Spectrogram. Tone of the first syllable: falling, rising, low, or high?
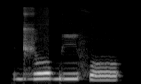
high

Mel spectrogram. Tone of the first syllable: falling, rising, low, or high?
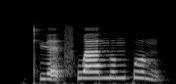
low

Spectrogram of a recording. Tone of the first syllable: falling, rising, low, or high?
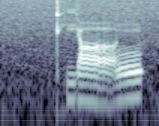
low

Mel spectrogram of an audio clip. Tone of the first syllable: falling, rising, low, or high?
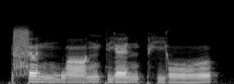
falling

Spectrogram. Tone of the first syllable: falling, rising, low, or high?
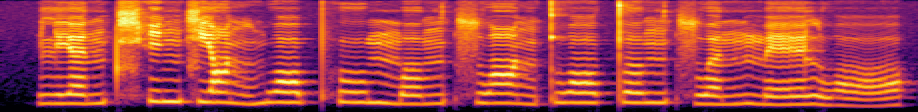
rising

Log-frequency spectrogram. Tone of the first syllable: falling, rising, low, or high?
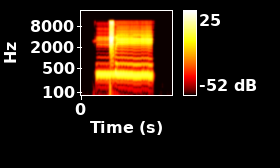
low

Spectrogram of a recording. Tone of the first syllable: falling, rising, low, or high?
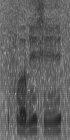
low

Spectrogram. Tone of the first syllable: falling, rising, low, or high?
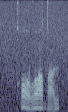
falling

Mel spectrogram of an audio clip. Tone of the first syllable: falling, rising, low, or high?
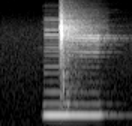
high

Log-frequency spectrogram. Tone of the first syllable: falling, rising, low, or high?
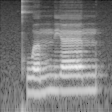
rising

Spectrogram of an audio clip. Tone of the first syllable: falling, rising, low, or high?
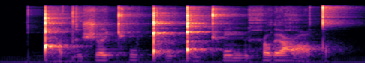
low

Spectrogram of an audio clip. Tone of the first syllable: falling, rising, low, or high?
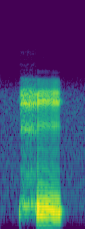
low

